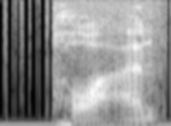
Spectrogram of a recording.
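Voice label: "tuan", Chinese, third tone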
